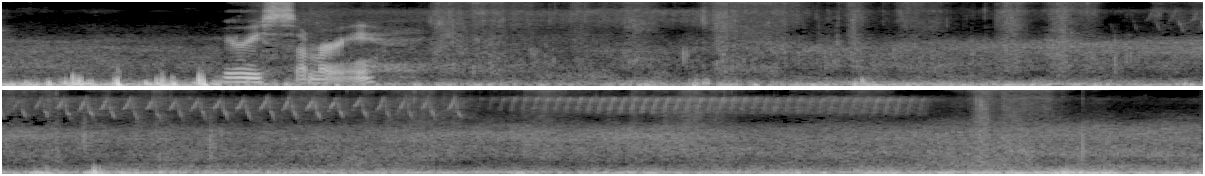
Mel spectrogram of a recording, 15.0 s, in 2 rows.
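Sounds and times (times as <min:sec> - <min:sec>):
birds trilling: 0:03.7 - 0:13.4.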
